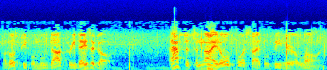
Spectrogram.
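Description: A man's voice: on the low side, sing-song, fairly quick, over music. A man with an American accent playing a talkative antiques dealer in a 1940s radio drama. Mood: chatty, concerned. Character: talkative, civic-minded male antiques dealer. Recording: muffled, noisy 1940s radio recording.

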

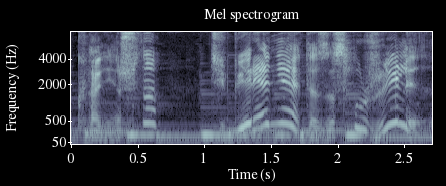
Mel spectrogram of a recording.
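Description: A woman's voice: sits high, huge pitch swings, moderate pace, loud music behind the voice. A woman voicing a sassy, opinionated female cartoon animal with a dramatic, emphatic way of talking. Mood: sassy, indignant.

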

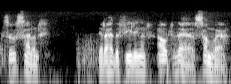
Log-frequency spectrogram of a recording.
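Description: A resolute family man in a fifties radio play. His low voice tells the tale in measured, literary phrases and stays grave. The old broadcast recording is clearly noisy. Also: bright, forceful tone. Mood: grave, brooding. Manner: measured, dramatic, literary narration. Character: grave, resolute husband and father narrating a bird siege. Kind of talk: 1950s radio drama acting and narration.

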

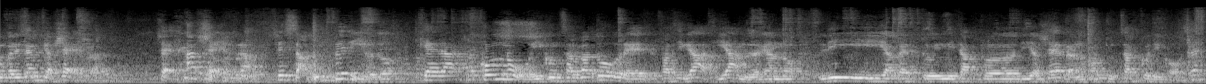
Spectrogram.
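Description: A middle-aged man, standing and speaking unscripted to a packed meeting room. His voice sits a little high and reaches a distant camera through heavy room echo. The murmur of the seated crowd stays under him throughout. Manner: gesturing while standing, thinking aloud with restarts and lists. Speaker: local activist speaking at a meeting. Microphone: far camera, no mic. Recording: echoey room heard from far off, crowd murmur.

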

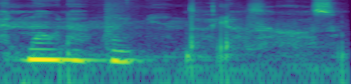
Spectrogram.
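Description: Whispering woman, slow ASMR roleplay. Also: mid-range voice, level tone. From Argentina. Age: 20s. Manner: soft, slow, deliberate murmuring to one listener. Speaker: ASMR creator playing a robot repair technician. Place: small dim room indoors with curtains. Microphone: close microphone in front of her.

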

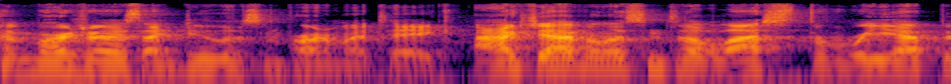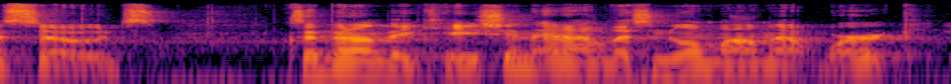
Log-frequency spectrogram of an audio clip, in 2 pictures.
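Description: Bright-voiced young man chatting while gaming. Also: mid-range voice, fast talker. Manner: rambling, talks to chat viewers by name. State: losing his voice. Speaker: game streamer. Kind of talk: casual chat while playing.

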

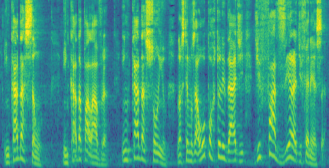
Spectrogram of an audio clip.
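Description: High-voiced man, inspirational voice-over. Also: breathy edge. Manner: earnest, inspirational, rhetorical questions. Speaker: channel host, sales and leadership speaker. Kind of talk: scripted motivational narration. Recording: voice-over over loud music. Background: loud background music.

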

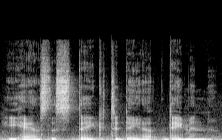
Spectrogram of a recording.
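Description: A man co-hosting a casual podcast, reading plot notes aloud and making dry, deadpan jokes. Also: on the low side, slow, slight background noise. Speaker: podcast co-host. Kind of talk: casual chat recapping a TV episode.

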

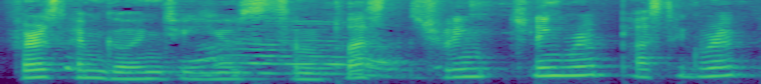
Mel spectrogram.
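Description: A woman with a deep, husky voice, hoarse from a cold, explaining each step of a craft tutorial, with small slips. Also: unhurried, a crowd in the background. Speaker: craft channel host.

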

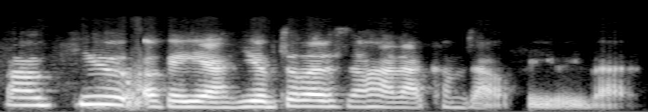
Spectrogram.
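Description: A woman's voice: medium pitch, fast, no room sound. A woman hosting an online cooking session in casual, exclamatory chat. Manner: lively, exclamatory. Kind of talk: casual video call chat. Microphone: video call. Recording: slightly dull video call audio.

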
